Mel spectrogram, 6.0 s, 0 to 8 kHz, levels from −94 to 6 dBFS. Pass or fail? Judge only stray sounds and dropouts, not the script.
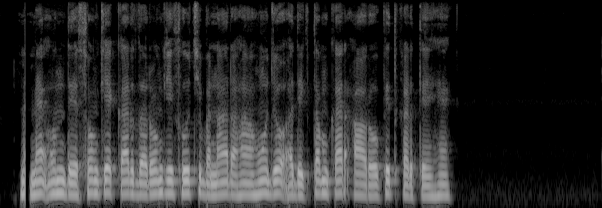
pass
